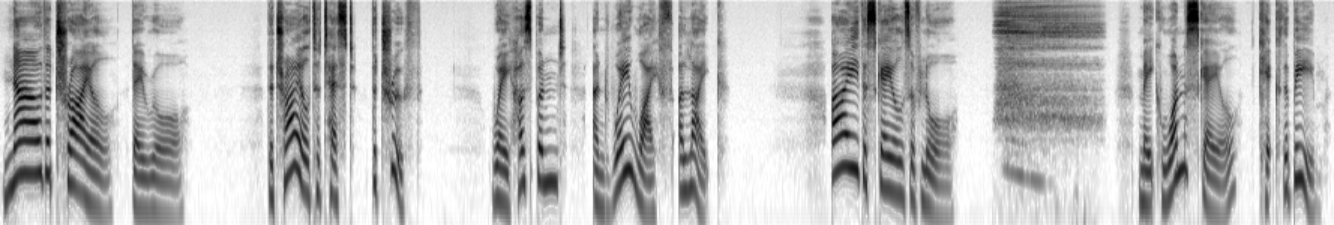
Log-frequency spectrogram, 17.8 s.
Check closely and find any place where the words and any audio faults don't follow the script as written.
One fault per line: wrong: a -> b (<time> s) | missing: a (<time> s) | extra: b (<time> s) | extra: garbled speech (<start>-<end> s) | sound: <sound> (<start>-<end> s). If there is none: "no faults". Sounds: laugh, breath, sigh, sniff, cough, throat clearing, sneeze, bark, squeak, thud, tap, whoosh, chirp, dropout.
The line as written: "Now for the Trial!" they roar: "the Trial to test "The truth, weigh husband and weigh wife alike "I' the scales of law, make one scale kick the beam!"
missing: for (0.6 s)
sound: sigh (13.2-14.8 s)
